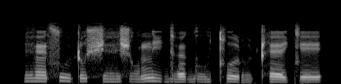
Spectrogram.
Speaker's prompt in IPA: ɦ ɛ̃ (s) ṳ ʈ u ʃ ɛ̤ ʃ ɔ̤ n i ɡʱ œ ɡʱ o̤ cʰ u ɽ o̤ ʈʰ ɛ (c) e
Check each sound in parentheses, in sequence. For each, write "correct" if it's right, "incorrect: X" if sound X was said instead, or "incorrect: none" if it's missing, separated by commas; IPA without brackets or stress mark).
correct, correct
